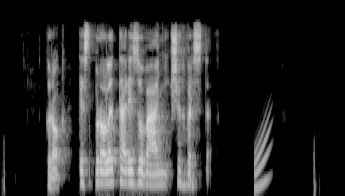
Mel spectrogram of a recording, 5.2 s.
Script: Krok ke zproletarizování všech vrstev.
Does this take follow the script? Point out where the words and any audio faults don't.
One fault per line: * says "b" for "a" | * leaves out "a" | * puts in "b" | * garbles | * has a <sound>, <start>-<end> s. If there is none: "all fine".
* has a chirp, 3.8-4.1 s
